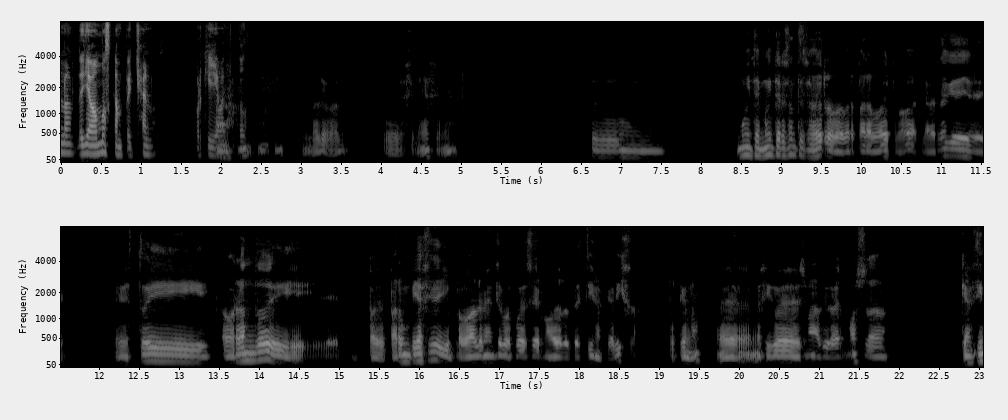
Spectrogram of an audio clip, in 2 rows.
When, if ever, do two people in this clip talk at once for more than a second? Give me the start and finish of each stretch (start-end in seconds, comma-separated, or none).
none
